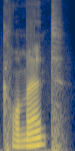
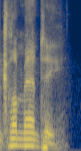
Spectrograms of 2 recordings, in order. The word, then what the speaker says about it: Clemente: his 60 in in uh San is it Clement is that how they pronounce it San Clemente Clemente thanks Doc coffee and a Simmon roll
